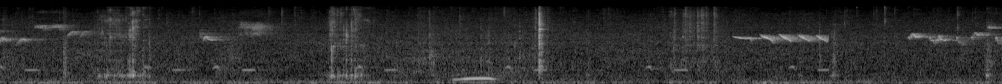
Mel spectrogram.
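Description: Wild birds chirping with short high calls, one giving a quick run of falling notes about three quarters of the way in. A sharp click comes about halfway.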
